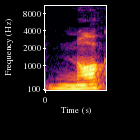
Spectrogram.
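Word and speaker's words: knock: नॉक में अरे एन से पहले कभी भी के बना होगा। साइलेंट ही होगा। ठीक है? देखो भाई। नॉक का के साइलेंट है।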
